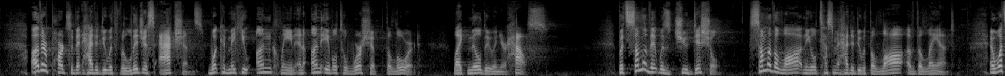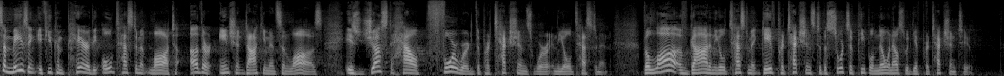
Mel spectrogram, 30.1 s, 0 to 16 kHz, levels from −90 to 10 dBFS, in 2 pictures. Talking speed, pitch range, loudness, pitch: 195 wpm, 135-175 Hz, -31 LUFS, 155 Hz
